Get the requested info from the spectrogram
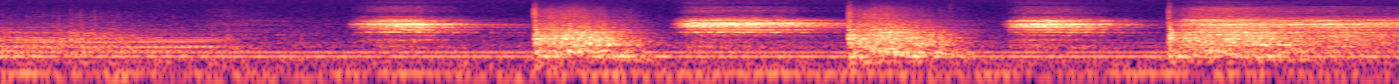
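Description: Chamber music for flute and piano: a held low piano chord under high flute notes. It is broken three times, about a second and a half apart, by sudden swishing strokes of silver thimbles on a sheet of drawing paper, each about half a second long.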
